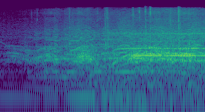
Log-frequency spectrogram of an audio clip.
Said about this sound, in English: While ecstatic crowds celebrate on the streets, a man sits on another man's shoulders and waves the Palestinian flag.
